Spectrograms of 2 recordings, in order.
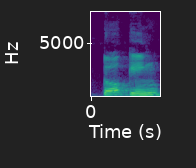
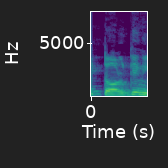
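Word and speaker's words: talking: Is means है टॉकिंग means बात कर रहा। अब आपको ये ना लगे कि टॉल्किंग लिखा है। यहां पे एल साइलेंट है।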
